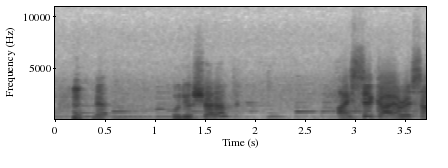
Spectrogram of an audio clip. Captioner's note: Iris chuckling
